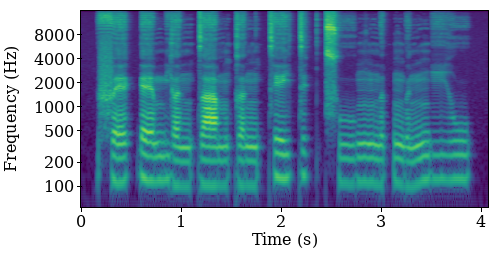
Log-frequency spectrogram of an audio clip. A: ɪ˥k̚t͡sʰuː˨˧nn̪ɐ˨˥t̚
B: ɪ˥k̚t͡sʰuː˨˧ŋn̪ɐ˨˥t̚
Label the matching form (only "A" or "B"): B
